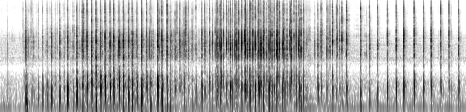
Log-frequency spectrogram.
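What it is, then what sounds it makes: Plastic mini highlighters in a plastic tray. Long nails tap and scratch on six small, hollow, pastel, capsule-shaped plastic mini highlighters held in a clear plastic tray. The result is a rapid, irregular run of sharp, bright plastic clicks with almost no ring. The taps blur into a dense, crackly scratching flurry in the middle, then thin out into evenly spaced taps at the end.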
